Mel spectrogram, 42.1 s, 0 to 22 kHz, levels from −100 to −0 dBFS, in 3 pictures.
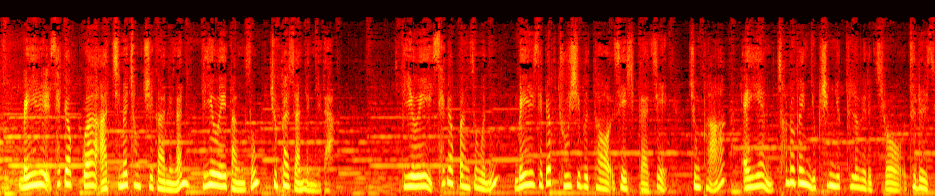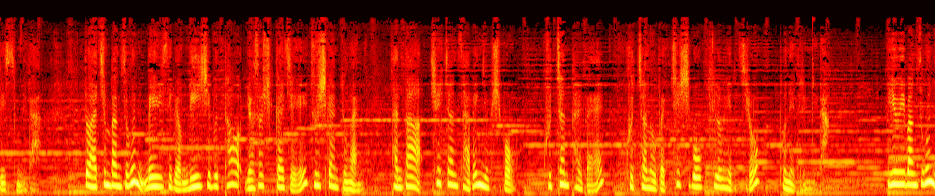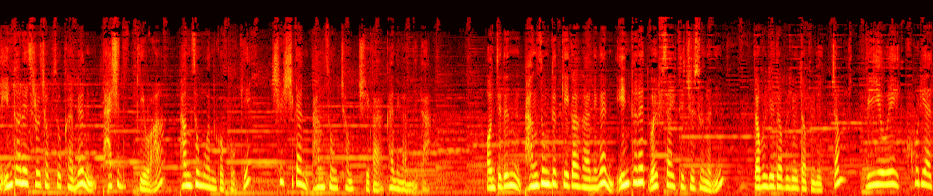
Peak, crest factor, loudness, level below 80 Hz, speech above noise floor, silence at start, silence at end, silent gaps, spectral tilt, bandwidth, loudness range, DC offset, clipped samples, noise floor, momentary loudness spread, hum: -2 dBFS; 18 dB; -21 LUFS; -46 dBFS; 22 dB; 0 s; 0 s; none; -6.5 dB/octave; 15 kHz; 6 LU; under 0.1%; under 0.1%; -42 dBFS; 15 LU; none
